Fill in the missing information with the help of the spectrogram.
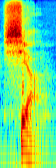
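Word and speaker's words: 夏: It is pronounced shia.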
